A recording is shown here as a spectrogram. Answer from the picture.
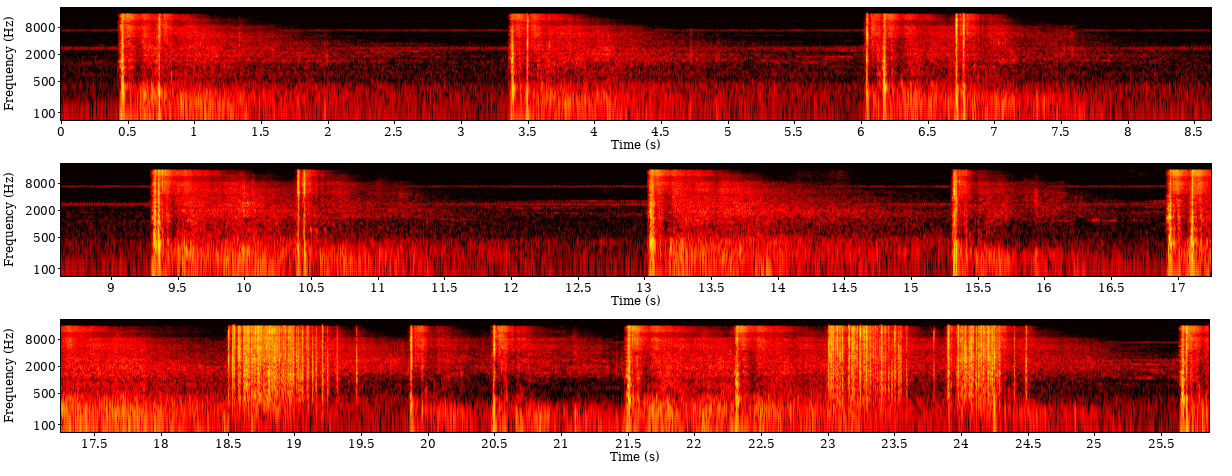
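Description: Aerial firework shells bursting: single loud booms about every three seconds, each followed by a rolling echo that dies away. In the second half the bursts come in quick succession with crackling, a barrage of shells.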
